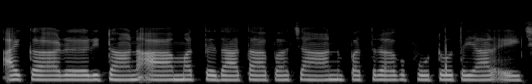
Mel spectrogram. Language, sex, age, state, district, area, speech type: Maithili, female, 18-30, Bihar, Madhubani, rural, read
